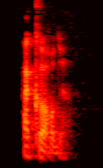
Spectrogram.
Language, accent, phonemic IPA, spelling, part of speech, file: French, France, /a.kɔʁd/, accorde, verb, LL-Q150 (fra)-accorde.wav
- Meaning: inflection of accorder: 1. first/third-person singular present indicative/subjunctive 2. second-person singular imperative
